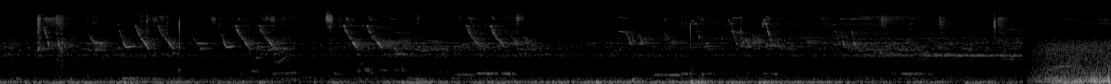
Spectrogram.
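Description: Small birds chirping in quick, short, falling notes, many calls overlapping, over a steady low background rumble. About ten seconds in the chirping cuts off abruptly and a louder low rumble takes over.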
